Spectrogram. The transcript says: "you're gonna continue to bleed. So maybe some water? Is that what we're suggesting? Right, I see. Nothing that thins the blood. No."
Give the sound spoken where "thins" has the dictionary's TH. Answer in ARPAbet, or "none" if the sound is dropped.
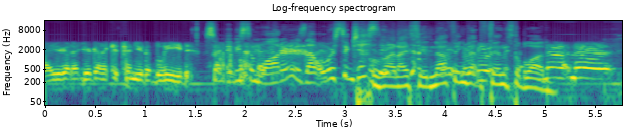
F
